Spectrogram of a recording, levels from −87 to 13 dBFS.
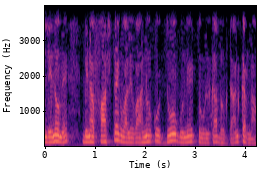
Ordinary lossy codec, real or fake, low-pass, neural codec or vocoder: Opus, 32 kbps; real; 3.6 kHz; none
